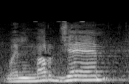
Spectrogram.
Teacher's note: الراء هي هنفخمها والجيم هنرققها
